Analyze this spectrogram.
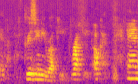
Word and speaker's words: Grazzini-Rucki: Grazzini-Rucki.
